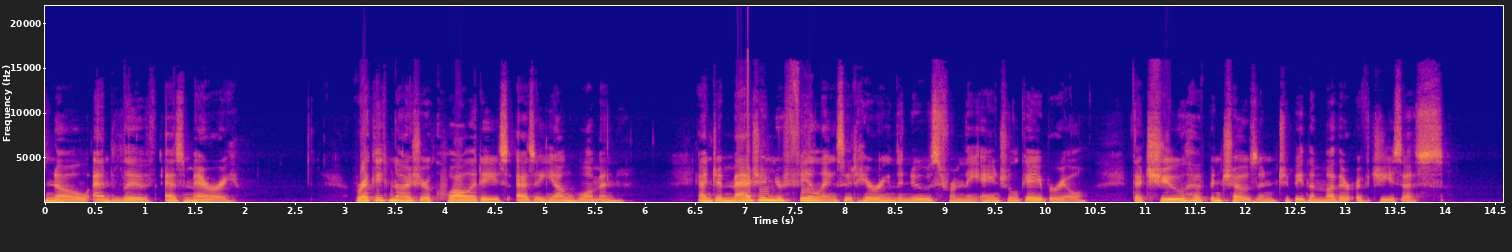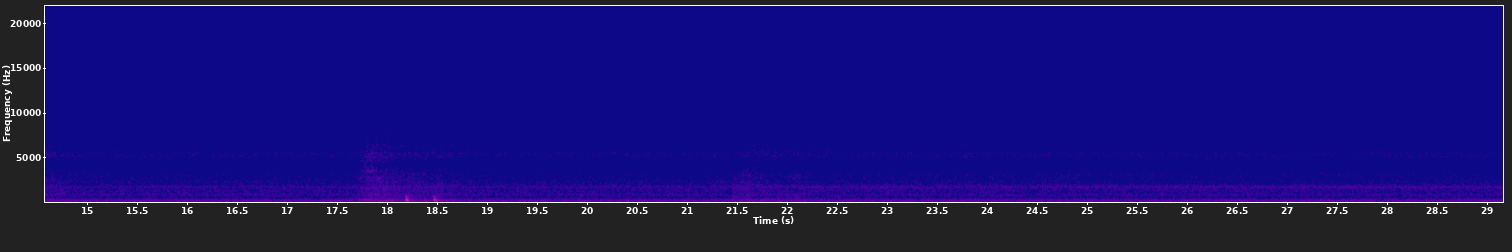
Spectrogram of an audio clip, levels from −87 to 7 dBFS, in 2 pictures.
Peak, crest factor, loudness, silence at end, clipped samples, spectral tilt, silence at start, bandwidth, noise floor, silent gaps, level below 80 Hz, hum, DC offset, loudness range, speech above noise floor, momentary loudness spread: 0 dBFS; 18 dB; -14 LUFS; 15.2 s; under 0.1%; -5 dB/octave; 0 s; 16 kHz; -69 dBFS; none; -70 dBFS; none; under 0.1%; 6 LU; 55 dB; 10 LU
